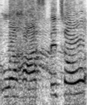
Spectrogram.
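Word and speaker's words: L'Hôpital: Okay, L'Hospital, if you don't want to have to pronounce it like, I don't know, the French do.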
